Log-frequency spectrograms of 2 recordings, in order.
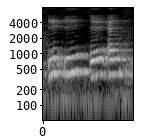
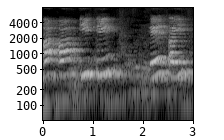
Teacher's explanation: वृत्तामुखी में हमने देखा है उ ऊ ओ औ, वहीं अ आ ई ए ऐ, जिसमें वृत्त के आकार का हमारा मुख नहीं होता है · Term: अवृत्तामुखी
